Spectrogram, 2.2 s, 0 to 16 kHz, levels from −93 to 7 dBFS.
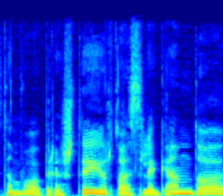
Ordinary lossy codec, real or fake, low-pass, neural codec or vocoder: AAC, 64 kbps; fake; 14.4 kHz; vocoder, 44.1 kHz, 128 mel bands every 256 samples, BigVGAN v2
